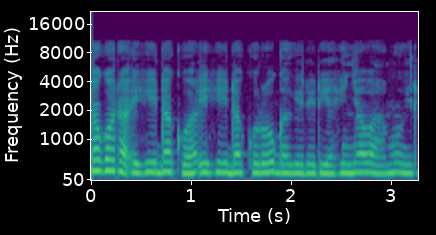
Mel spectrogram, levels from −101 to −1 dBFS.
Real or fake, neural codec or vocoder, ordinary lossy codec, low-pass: real; none; none; 10.8 kHz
